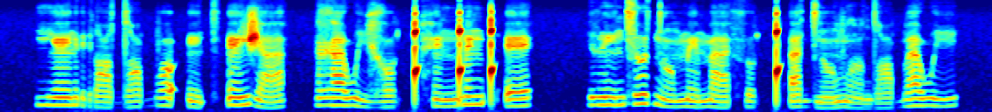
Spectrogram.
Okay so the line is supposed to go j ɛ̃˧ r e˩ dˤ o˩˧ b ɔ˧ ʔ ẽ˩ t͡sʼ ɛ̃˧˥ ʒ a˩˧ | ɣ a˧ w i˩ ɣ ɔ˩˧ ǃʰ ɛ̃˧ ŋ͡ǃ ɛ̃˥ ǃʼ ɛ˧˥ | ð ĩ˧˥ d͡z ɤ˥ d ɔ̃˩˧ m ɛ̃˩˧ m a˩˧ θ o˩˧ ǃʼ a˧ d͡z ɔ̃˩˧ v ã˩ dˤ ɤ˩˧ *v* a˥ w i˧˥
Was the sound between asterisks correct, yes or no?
no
